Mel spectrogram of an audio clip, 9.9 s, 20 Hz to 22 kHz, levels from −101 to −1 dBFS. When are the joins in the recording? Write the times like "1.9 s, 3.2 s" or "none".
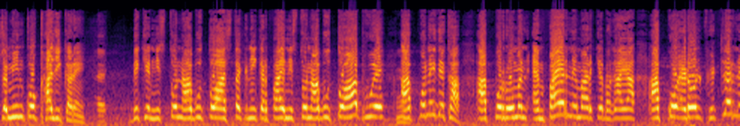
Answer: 1.4 s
